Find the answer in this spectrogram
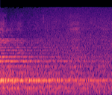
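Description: Echo of an amplified male voice dying away through a public-address system, leaving a single steady ringing tone that slowly fades.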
